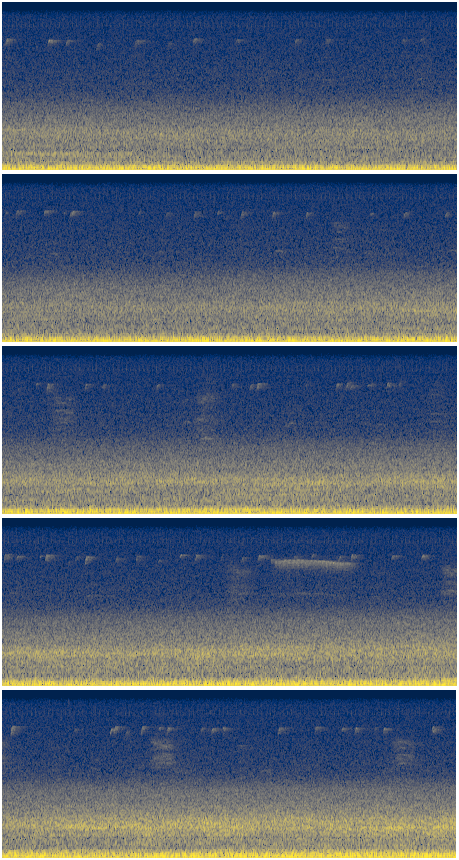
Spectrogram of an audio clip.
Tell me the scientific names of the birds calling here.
Poecile atricapillus, Dryobates pubescens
